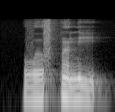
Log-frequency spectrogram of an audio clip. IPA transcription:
β ɤ f p ə̃ n i

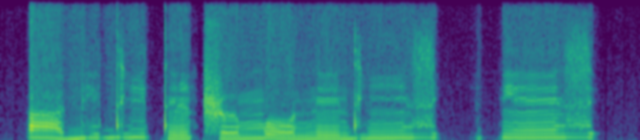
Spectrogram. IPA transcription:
a̤˧˩ bʲ e̤˧ dʱ i˧ t ẽ˩˧ ʈ͡ʂ ɵ˩˧ m o˧˩ n ẽ˧ dʱ ĩ˦˥ z | pʲ ẽ˦˥ z

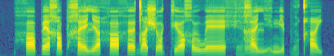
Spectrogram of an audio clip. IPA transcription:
h ɒ p ɛ χ ɑ p χ ɛ lʲ ɑ h ɒ h ʌː d ɑ ʃ ɔ kʲ ɔ χ u w ɛː h ɛ̤ ʁ æ lʲ ɛ̤ mʲ æ p ṳ qʰ i

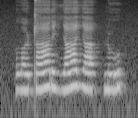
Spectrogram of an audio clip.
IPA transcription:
lˠ øː ʈ aː ɾ e ʎ aː ʎ a | ɳ u

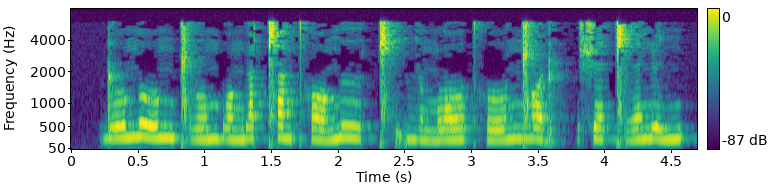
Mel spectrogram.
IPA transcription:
ɖ oː˨˥ ŋ ɾ oː˨˥ ŋ ɡ͡ǁ oː˧˩˧ m b ɔ˧˩˧ ŋ ɡ a˥˩ ǁ a˥˩ ŋ t̪ʰ ɔ˧˩˧ ŋ ɯː˥˩ ǁʰ ḭ˥˩ ʎ ɤ˧˩˧ ŋ lˠ oː˨˥ t̪ʰ oː˨˥ ŋ͡ǁ ɔ˥˩ ɖ | ʃ ɛ˨˥ ɡ͡ǁ ɛː˨˥ ŋ ɭ i˨˥ ŋ

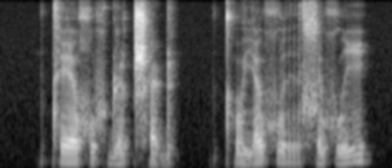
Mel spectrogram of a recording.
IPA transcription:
tʰ e χʷ e xʷ ɖ e ʈ͡ʂʰ ɛ ɖ | t̪ʰ ʊ j ɛ xʷ i r ɬ e xʷ i

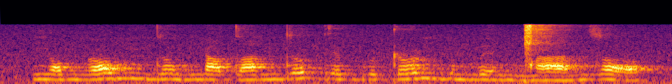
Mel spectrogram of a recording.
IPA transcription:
j ɔ m ɳ ɔ m n d o ŋ e dˤ e n d ʊ ɡ e b u ʈ o ɳ ŋ ɪ m ɪ ŋ͡ǁ a n z ɔ

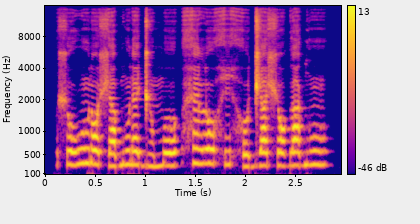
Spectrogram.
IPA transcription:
ʃ o˧ w ũ˦ ɾ ɔ˧ ʃ a˨ b ũ˧ ɾ ɛ˧ d͡ʒ ũ˨ m o˧ | h ɛ̃˦ l o˦ h i˧ h o˨ d͡ʒ a˧ ʃ ɔ˧ ɡ a˦ ɡ ũ˦

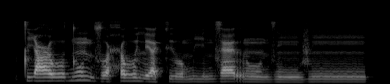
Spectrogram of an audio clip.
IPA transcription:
t i˦ ʕ ʊː˦ d ũ˦ n z ʊ˨ ħ ʊː˦ lʲ a˨ kʲ ʊː˨ m i˨ n z æ˦ r ũ˨ n z ĩː˨ v ĩː˦

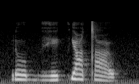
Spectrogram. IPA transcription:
ɾ o bʱ e k ɾʲ o tˤ o

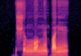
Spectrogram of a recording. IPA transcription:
ʃ ɤ ŋ ɔ n ẽ p a ɾʲ ẽ

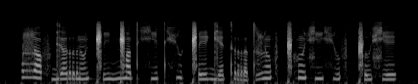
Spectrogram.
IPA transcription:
ɮ ɒ˥˨ f ɡʲ ɒ˨˦ r õ˨˦ ǁ i˩˧˩ ŋ͡ǁ ɒ˥˨ t ç i˨˦ t ç u˥˨ ǁ e˨˦ ɡʲ æ˨˩˦ t r ɒ˩ t ɮ õ˦˥ f ǁʰ õ˦˥ ɕ i˨˦ ç u˨˩˦ f ǁ u˨˦ ɕ e˦˥

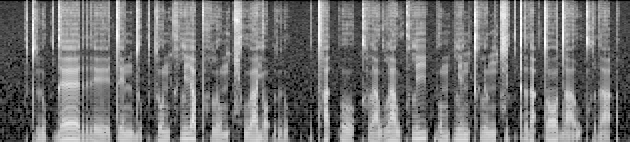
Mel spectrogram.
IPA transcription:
t r u˨˩ k̚ d ɛː˥˩ r eː˨˩ t e˧ n d u˨˩ k̚ t o˧ n kʰ l i˥˩ a̯ pʰ l o˧ m t͡ɕʰ u˦˥ a̯ j ɔ˨˩ ʔ r u˨˩ k̚ | tʰ a˦˥ t̚ ʔ oː˨˩ kʰ l a˩˦ w l a˧ w kʰ l iː˥˩ p̚ j o˦˥ m p l i˥˩ n kʰ l ɯ˦˥ ŋ t͡ɕ ɯ˦˥ k̚ t r a˥˩ ʔ t ɔː˥˩ d aː˩˦ w kʰ r a˨˩ ʔ

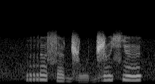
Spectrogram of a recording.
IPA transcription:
r ə˥ s ɛ˧ ɖ͡ʐ u˩ ɖ͡ʐ ɘ˥ ɕ ɛ̃˥

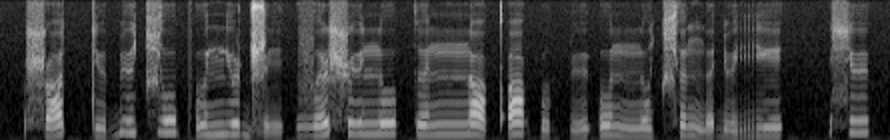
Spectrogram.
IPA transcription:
ʂ ɒ˨˦ tː ʏ˨ ɓ ʏ˦ t͡ɕ o˦ pʼ ʊ˧ nʲ ʊ˦ ɖ͡ʐ ɪ˨ | v ə˨˦ ʂ ʏ˦ n o˦ k ə˧ nː ɒ˦˨ kʼ ɒ˦ k͡p ʊ˨ k͡p ʏ˨˦ ʔ o˦ nː o˧ t͡ɕʰ ə˦ ŋ ə˨˦ ɗ ʏ˨ rʲ e˦ | s ʏ˦

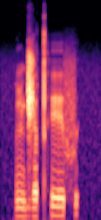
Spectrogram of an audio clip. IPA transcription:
n d͡ʒ ʌ t̪ʰ ɪ f

